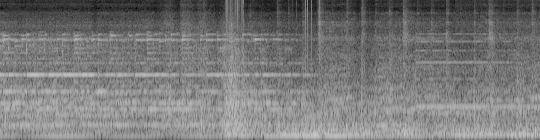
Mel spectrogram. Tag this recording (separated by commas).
Car, Music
